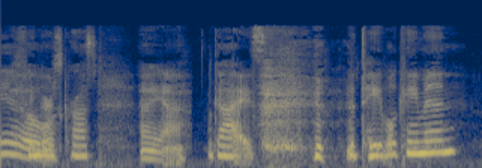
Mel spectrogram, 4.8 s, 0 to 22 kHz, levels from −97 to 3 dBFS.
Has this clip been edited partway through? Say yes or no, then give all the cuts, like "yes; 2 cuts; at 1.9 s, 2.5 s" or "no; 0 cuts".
yes; 1 cut; at 1.4 s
